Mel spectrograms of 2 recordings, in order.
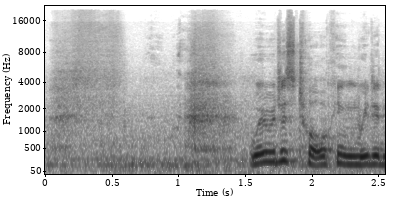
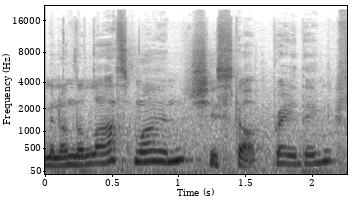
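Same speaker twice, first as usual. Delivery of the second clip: high, slow, tearful voice breaking; barely getting it out through tears; crying; 5 semitones higher than usual. Real, not acted. Retelling Mum's last breath at the hospital, crying. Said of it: "I just end up crying so much".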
